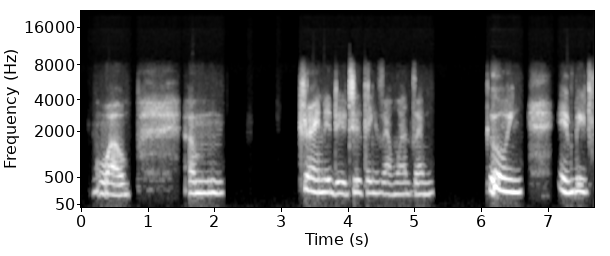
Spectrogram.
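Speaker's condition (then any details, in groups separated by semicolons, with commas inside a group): Cerebral palsy; tracheotomy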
